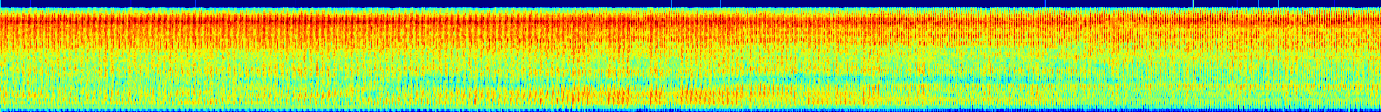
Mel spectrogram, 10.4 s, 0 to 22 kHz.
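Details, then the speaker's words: Saito FA-56 four-stroke glow engine, first run after cleaning and bearing replacement, 12x6 prop, OS F plug, 5% fuel: high steady buzz with small rev rise, no knocks; normal running. "It's a looks like a relatively moderate time engine. As you can see, it runs like a champ."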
